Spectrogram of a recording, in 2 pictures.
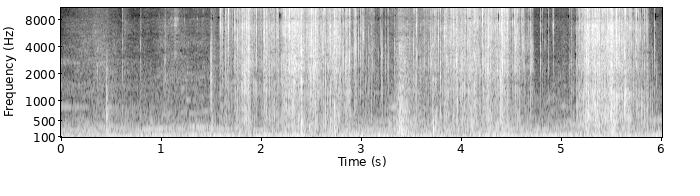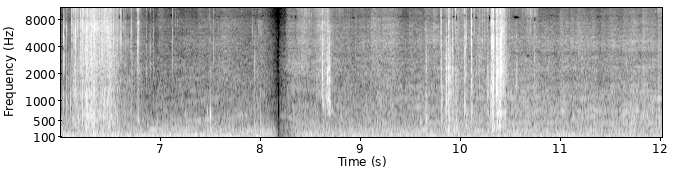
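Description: Crinkly plastic candy bags squeezed and rubbed by hand on a store shelf, in irregular bursts of crinkling with a sharp crackle near the end, over a steady low background hum.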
